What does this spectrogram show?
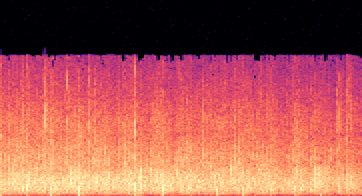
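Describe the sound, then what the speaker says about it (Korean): A church congregation applauds together during a Korean Baptist New Year's Eve worship service, steady dense clapping from a large room held evenly through the whole stretch with no voices over it. "올 한 해 우리와 함께 하신 하나님께 영광의 박수 올려드리겠습니다"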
